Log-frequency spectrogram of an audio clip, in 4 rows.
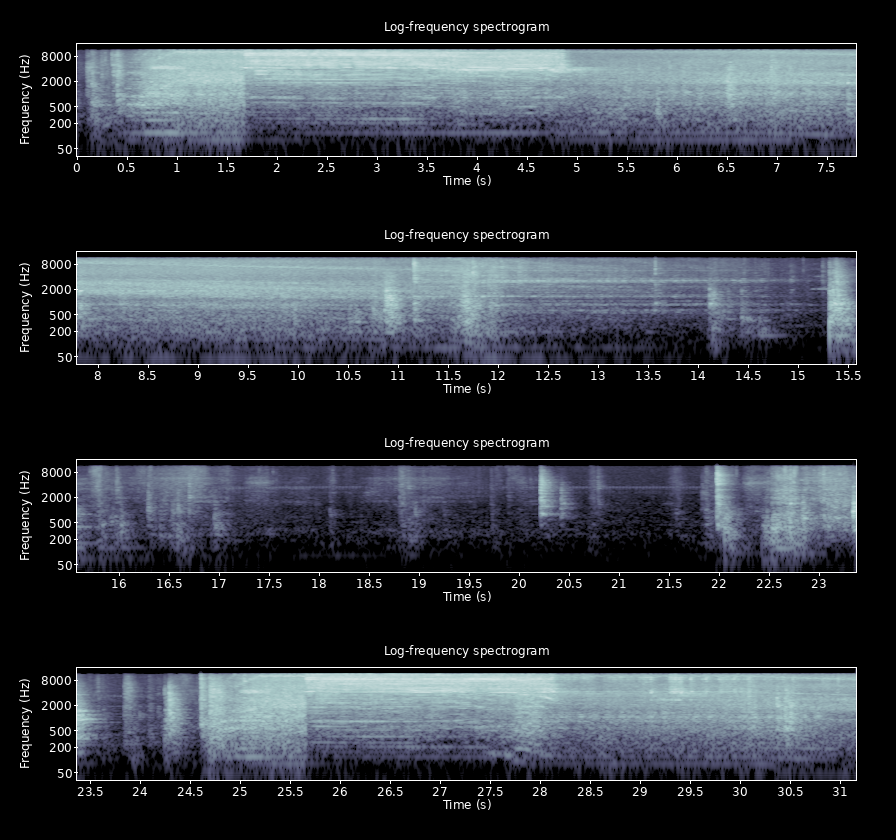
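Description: Table saw ripping a pine 2x8 lengthwise. The blade cuts through the board for a few seconds, then its whine falls as it spins down, with knocks of the wood being handled. A second rip cut comes near the end.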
